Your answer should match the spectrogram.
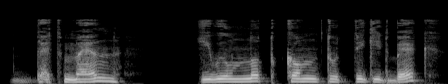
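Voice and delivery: put-on nervous question from an accented father. A narrator's reading. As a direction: ask it anxiously, careful and halting. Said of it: "the father asks nervously".

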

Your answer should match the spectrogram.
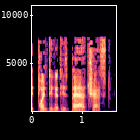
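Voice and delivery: ordinary delivery

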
